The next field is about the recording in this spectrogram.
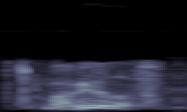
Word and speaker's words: Vavilov: Vavilov.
